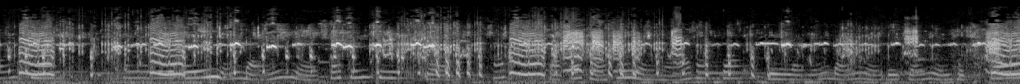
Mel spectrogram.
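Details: White-browed crake (Poliolimnas cinereus) lure recording for night net-trapping of migrating birds, August 2023: busy, nasal chattering calls with squawky notes rising and falling in quick runs, and thin high notes mixed through the continuous chorus.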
